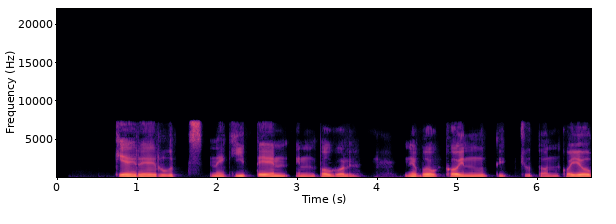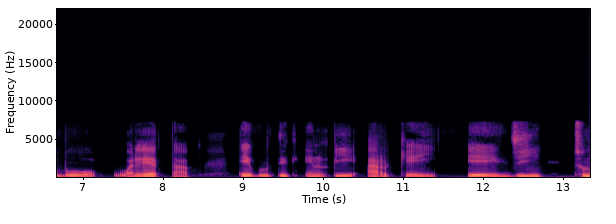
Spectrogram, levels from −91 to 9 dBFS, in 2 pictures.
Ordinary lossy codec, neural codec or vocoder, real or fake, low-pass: none; codec, 16 kHz, 2 kbps, X-Codec, HuBERT features, trained on balanced general audio; fake; 7.2 kHz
